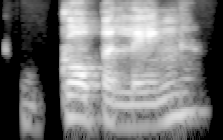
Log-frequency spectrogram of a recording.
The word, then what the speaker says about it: gobbling: In the first word, gobbling, gobbling, that is 3 syllables.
